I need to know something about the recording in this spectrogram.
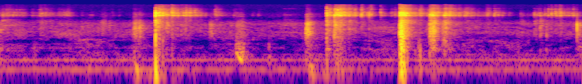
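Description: A few sharp clicks and taps, the loudest about three seconds in, over a faint steady hum.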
